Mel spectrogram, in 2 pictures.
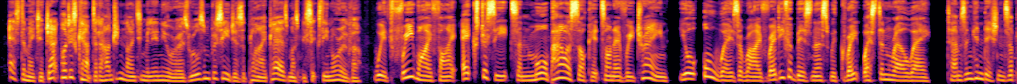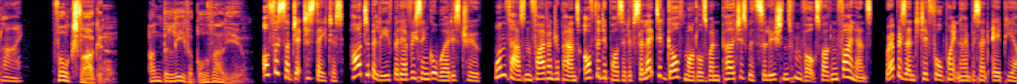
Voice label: commercials fast ts cs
